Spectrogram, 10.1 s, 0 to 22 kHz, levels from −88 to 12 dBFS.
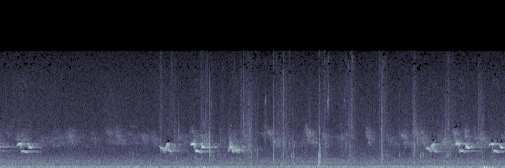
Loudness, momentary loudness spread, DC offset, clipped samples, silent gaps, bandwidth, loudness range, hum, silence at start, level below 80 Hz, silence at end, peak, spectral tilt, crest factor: -21 LUFS; 14 LU; 0.2%; under 0.1%; none; 15.5 kHz; 8 LU; none; 0 s; -52 dBFS; 0 s; 0 dBFS; -4 dB/octave; 22 dB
